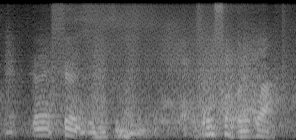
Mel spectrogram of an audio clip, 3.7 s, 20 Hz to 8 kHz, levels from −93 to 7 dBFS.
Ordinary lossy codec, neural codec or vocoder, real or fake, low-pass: none; codec, 16 kHz, 0.5 kbps, FunCodec, trained on Chinese and English, 25 frames a second; fake; 7.2 kHz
